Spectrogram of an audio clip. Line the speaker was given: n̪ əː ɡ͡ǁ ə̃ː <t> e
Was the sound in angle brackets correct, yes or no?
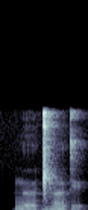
yes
